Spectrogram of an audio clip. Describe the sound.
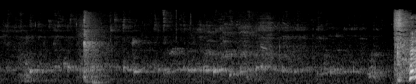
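A drink being poured and topped up, a soft, continuous trickling gurgle of liquid at low level, ending with a short, louder burst of noise.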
